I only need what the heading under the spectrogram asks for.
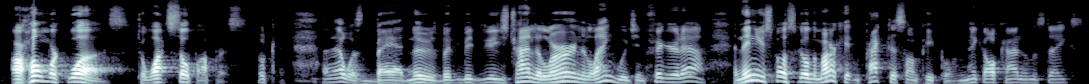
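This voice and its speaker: A man's voice: mid-range voice, a little mellow. An older man with a Texas drawl preaches to a congregation, weaving folksy personal stories into his sermon. He talks earnestly, often restarting and repeating words as he goes. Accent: Texan. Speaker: missionary preacher.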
